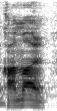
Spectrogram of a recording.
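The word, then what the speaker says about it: גמל: 있고 영어로 케 똑같잖아요 가말 히브리 발음으로 가말이에요 바음 비슷 비슷하잖아요 영화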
